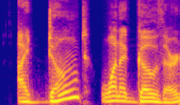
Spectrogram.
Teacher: Now the smaller words like I, to and there are said more softly or quickly.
